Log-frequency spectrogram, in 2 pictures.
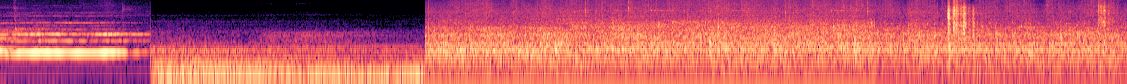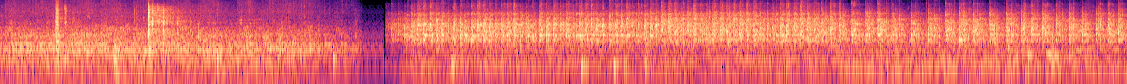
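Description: Wooden gears, belts and pulleys of a large wooden kinetic sculpture running: a dense, steady mechanical clatter with a few sharp knocks partway through.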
